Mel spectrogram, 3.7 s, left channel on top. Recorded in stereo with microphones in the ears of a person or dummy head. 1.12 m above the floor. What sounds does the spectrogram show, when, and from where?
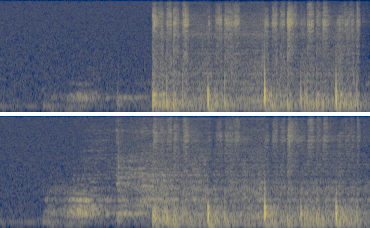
1.5 s writing: 50° left (ahead or behind), 1.2 m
